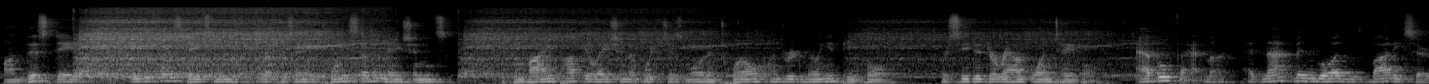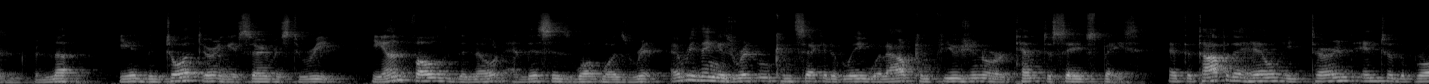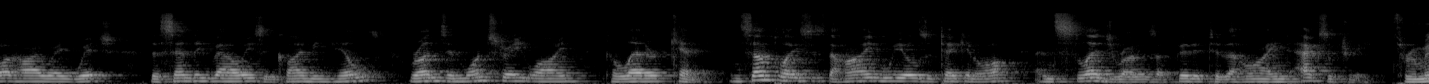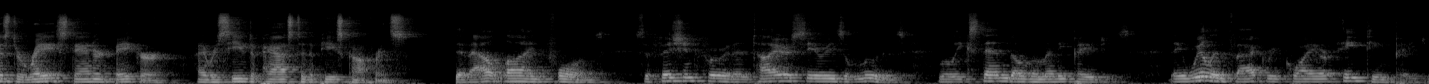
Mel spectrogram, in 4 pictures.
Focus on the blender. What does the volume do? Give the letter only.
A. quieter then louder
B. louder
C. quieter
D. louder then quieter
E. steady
C.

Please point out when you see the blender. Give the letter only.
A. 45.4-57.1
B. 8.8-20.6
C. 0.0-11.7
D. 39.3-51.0
C.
